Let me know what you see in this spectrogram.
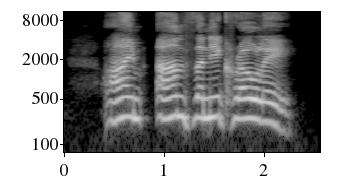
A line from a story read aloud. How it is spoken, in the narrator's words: he said as loudly as he could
